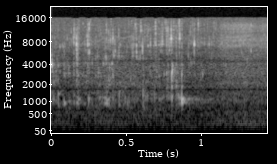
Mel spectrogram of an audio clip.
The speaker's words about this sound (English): It's hot water. You know, I brought a tea back here. Do you know what kind of tea this is? Do you know anyone? Know anyone can guess? You may guess, but you can't tell, right? Until I pour hot water into my cup.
